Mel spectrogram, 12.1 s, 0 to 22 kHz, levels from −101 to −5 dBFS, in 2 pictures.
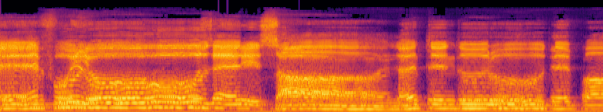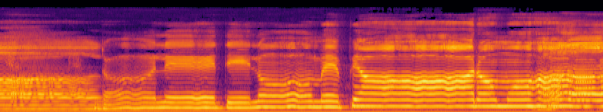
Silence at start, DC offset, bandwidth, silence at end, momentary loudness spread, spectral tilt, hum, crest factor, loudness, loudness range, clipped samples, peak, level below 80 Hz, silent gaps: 0 s; 2%; 15.5 kHz; 0 s; 8 LU; -4 dB/octave; none; 16 dB; -14 LUFS; 6 LU; under 0.1%; 0 dBFS; -52 dBFS; none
